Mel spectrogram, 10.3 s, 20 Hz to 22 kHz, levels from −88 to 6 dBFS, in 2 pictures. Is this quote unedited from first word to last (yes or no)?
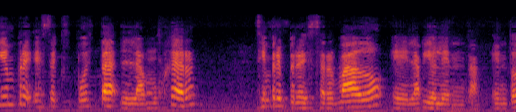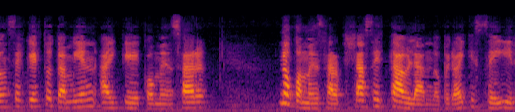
no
